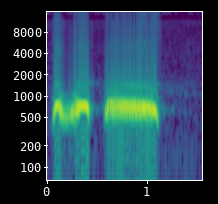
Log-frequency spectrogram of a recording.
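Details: Spotted dove cooing in the morning, a call used to stir trained doves into cooing: two low hooting coos, the first wavering, the second long and steady, then silence.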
